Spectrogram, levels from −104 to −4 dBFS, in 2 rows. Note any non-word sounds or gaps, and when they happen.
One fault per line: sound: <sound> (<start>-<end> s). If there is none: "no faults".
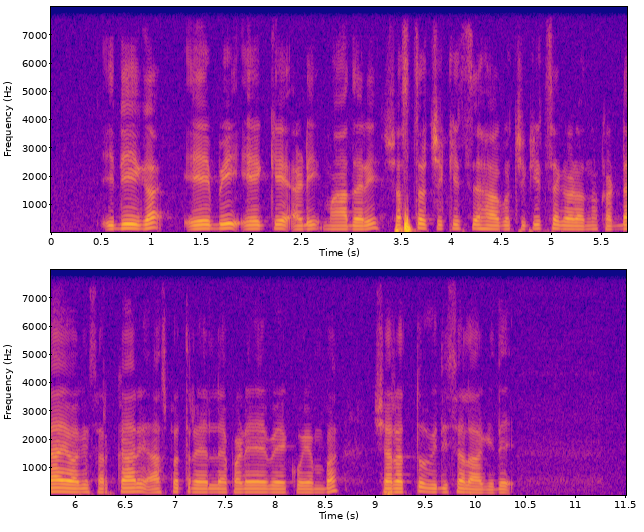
no faults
